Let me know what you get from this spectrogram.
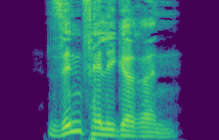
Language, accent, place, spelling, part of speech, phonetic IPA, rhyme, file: German, Germany, Berlin, sinnfälligeren, adjective, [ˈzɪnˌfɛlɪɡəʁən], -ɪnfɛlɪɡəʁən, De-sinnfälligeren.ogg
- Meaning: inflection of sinnfällig: 1. strong genitive masculine/neuter singular comparative degree 2. weak/mixed genitive/dative all-gender singular comparative degree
